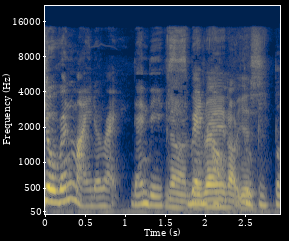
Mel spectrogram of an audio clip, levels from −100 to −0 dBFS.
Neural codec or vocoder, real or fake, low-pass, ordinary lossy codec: none; real; 14.4 kHz; none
